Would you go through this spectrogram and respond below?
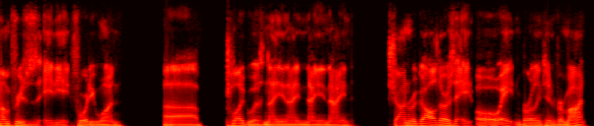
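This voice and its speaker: A man co-hosting a podcast, gruff and offhand as he reads off names. His voice sits low, and the sound is dry and somewhat muffled. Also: moderate pace, fairly bright tone, dry recording. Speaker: podcast co-host. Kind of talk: casual chat, reading donor names.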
